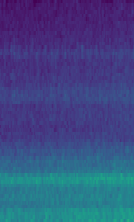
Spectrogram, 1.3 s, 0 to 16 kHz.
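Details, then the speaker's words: Jeep CJ-7 with earlier dying/no-start from suspected low fuel pressure, after new fuel pump and tank: short, steady idle with even hum, no stumble or misfire; purrs like a kitten, normal idle. "So now, this baby purrs like a kitten."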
